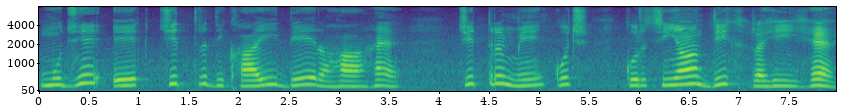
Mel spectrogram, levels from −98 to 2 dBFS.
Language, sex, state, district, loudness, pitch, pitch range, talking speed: Hindi, female, Madhya Pradesh, Katni, -19 LUFS, 220 Hz, 200-250 Hz, 105 wpm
